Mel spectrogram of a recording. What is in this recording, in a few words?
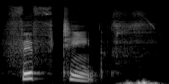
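"fifteenth", English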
